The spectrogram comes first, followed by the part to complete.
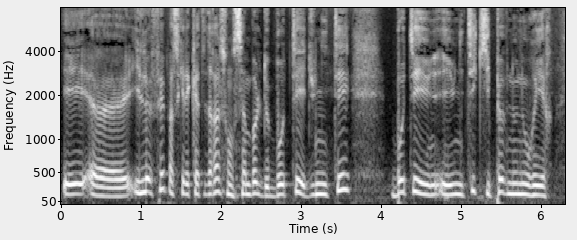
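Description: Here a man talks at a moderate pace in a fairly high pitch with ordinary pitch variation. His tone is dark and mellow, and his loudness stays very even. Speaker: newspaper editor-in-chief, religion. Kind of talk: radio panel discussion. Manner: halting, frequent repetitions.

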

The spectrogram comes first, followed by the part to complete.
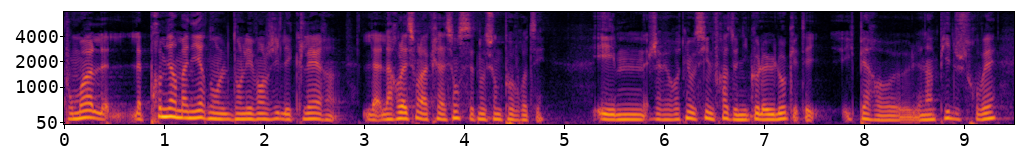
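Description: A dark, mellow tone at a very fast pace, with fairly even intonation. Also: man, fairly high pitch for a man. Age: 20s. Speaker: architect. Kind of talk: interview. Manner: halting.

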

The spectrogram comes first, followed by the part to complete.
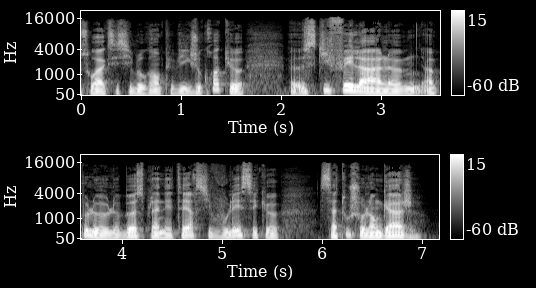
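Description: A man at medium pitch speaks at a moderate pace with lively intonation, the sound dry and close with no echo on a very clean recording with a silent background. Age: 40s. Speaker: computer scientist. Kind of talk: radio interview. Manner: halting.

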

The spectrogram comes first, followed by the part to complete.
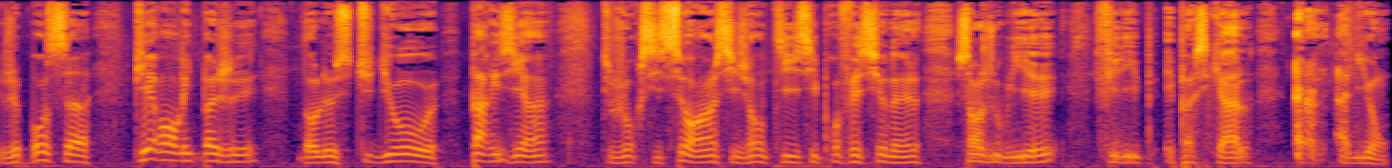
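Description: Fairly slowly, the man talks in a dark, mellow tone. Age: 70s. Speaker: radio columnist, retired professor. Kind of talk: radio chronicle.

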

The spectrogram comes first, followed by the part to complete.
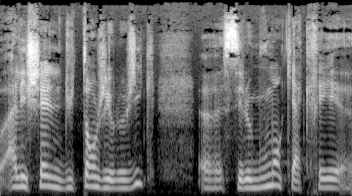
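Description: On a very clean recording with a silent background, a woman with a very deep, low pitch and vocal fry speaks at a moderate pace with fairly even intonation. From Belgium. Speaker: architect, cellist and travel writer. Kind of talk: interview. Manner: hesitant, many fillers.

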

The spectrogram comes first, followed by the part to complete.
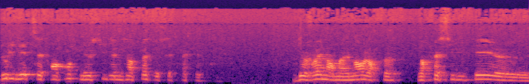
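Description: This man's voice is somewhat breathy, with a dark, mellow tone and a fairly high pitch, broken by long, frequent pauses. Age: 60s. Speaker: charity volunteer, retired banker. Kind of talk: radio interview. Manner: halting, with many hesitations.

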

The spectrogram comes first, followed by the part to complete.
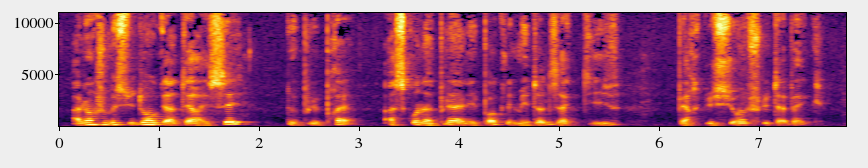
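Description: With audible room echo, a dark, mellow voice with vocal fry uses lively intonation and leaves long, frequent pauses. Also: woman, fairly low pitch for a woman, moderate pace. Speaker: musician, composer and retired music teacher. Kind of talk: interview testimony. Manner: halting, with frequent word repetitions.

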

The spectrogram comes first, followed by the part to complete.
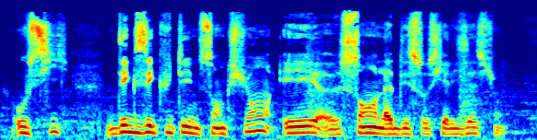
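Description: With a very deep, low pitch and ordinary pitch variation, a woman speaks in a dark, mellow tone. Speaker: prison director and author. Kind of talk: interview.

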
